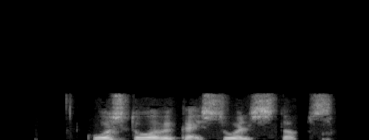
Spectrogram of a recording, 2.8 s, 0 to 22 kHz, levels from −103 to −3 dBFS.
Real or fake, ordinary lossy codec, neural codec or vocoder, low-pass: real; MP3, 64 kbps; none; 7.2 kHz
